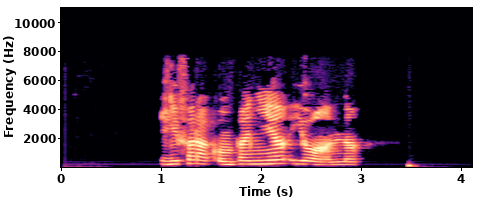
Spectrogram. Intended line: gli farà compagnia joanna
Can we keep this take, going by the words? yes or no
yes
